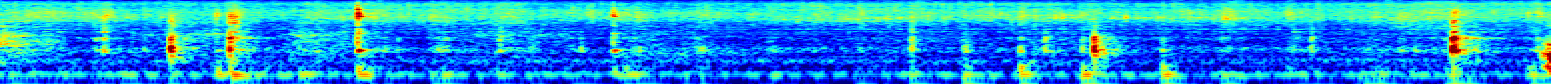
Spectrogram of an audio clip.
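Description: Meat and vegetables for chili con carne brown in a hot pan, giving a steady soft sizzle with scattered stirring knocks and scrapes of a spoon, close up and without speech.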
